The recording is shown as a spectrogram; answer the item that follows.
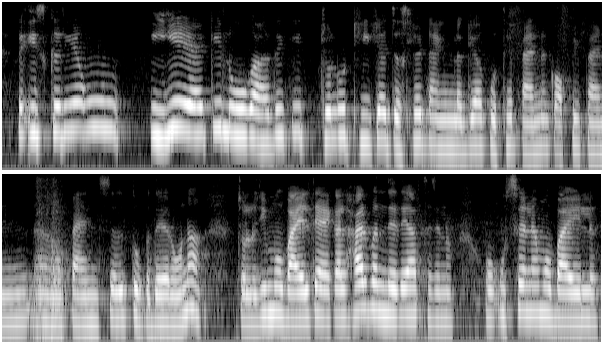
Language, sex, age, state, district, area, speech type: Dogri, female, 45-60, Jammu and Kashmir, Jammu, urban, spontaneous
